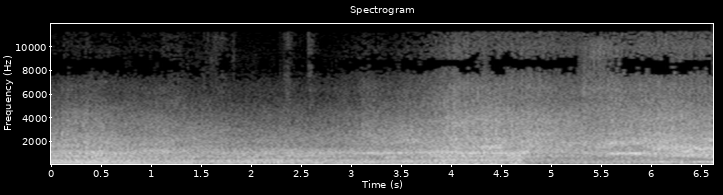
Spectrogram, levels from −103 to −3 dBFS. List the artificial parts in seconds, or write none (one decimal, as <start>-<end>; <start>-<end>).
none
